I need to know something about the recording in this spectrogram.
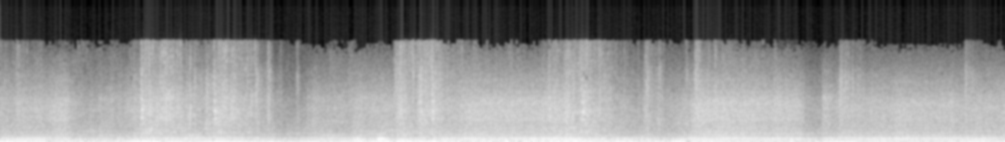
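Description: A van engine revs up and down as the van drives.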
